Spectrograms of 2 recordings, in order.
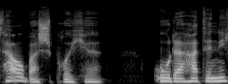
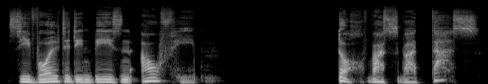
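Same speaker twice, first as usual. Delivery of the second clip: usual speaking voice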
